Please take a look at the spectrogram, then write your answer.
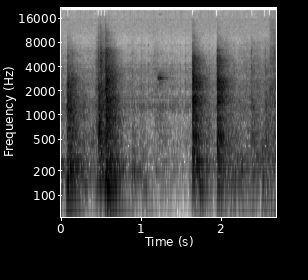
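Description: A sliding bifold barn door catches on the architrave, giving several sharp knocks and bumps separated by short pauses, close and fairly loud.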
